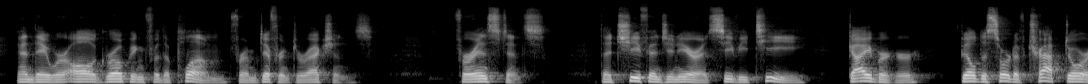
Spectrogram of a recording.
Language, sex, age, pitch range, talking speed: English, male, 50-69, 105-130 Hz, 130 wpm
